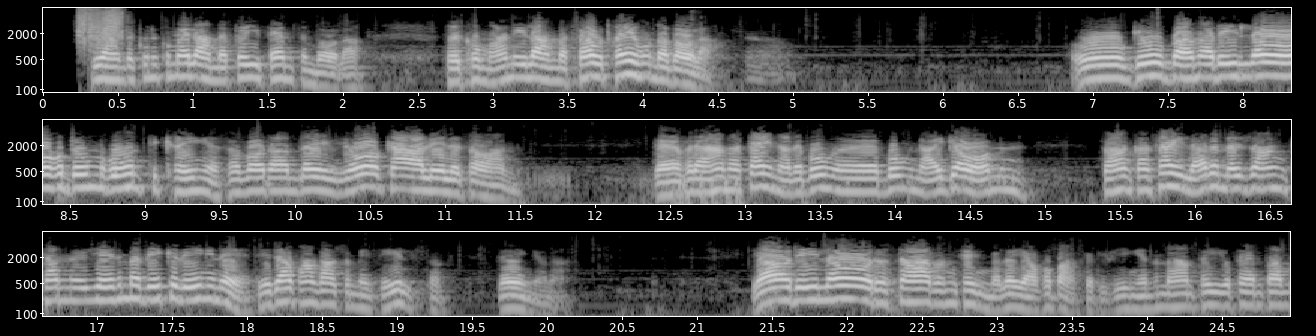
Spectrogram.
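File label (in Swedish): Degeberga Skåne, svenska sagor dialekter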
